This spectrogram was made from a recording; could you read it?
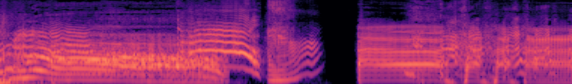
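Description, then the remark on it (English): Several children let out loud, drawn-out growling roars together, mimicking dinosaurs with strained, harmonic voices, a brief pause, then another burst of rough, overlapping roaring. “We just wanted you to hear our best dinosaur roars.”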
